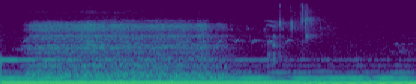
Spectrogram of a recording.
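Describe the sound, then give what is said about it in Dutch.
A slow, deep breath drawn in through the nose during a guided relaxation exercise: a soft airy hiss lasting about a second, set over steady, sustained calm tones that continue after it fades. “Adem daarom maar eens eventjes diep in door je neus.”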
